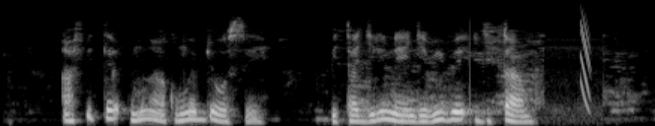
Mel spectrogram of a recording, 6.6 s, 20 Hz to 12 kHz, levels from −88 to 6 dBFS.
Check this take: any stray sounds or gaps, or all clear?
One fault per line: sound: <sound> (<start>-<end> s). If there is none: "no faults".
sound: chirp (5.8-5.9 s)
